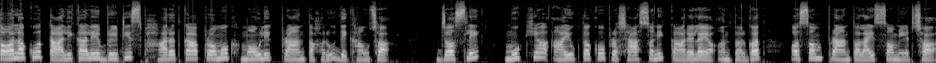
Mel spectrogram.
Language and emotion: Nepali, neutral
